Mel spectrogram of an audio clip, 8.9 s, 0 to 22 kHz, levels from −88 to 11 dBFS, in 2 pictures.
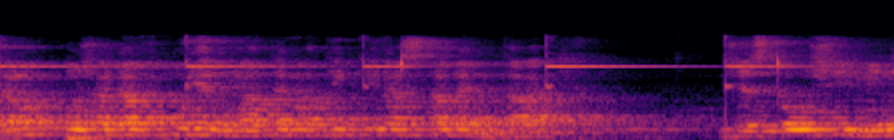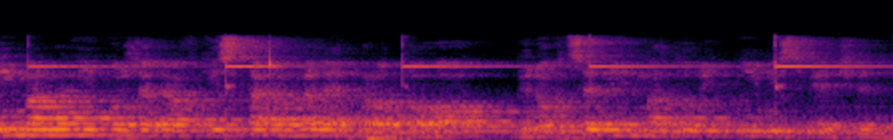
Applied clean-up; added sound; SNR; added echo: none; Bicycle bell; 12 dB; reverberation time 1.1 s.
